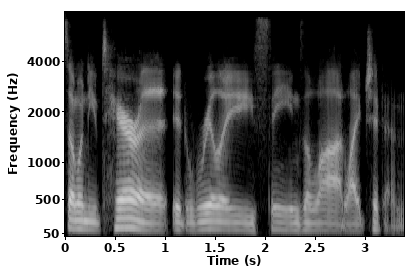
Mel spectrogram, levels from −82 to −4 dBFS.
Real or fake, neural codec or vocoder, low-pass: fake; codec, 16 kHz, 1 kbps, X-Codec, HuBERT features, trained on balanced general audio; 7.2 kHz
